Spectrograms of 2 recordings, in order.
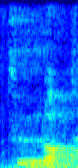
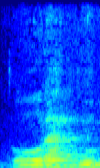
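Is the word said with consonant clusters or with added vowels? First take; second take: consonant clusters; added vowels. First: Said the Korean way, ending in a consonant. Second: Said the Japanese way, with vowels added after consonants. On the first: "트럭 하면" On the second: "일본 사람들 발음을 못하죠. 트럭 하면 도라쿠"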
